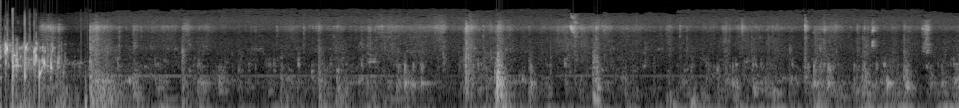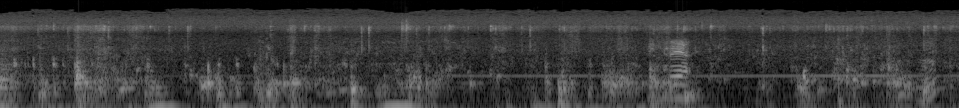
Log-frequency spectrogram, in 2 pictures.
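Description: Wind blows over open water.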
